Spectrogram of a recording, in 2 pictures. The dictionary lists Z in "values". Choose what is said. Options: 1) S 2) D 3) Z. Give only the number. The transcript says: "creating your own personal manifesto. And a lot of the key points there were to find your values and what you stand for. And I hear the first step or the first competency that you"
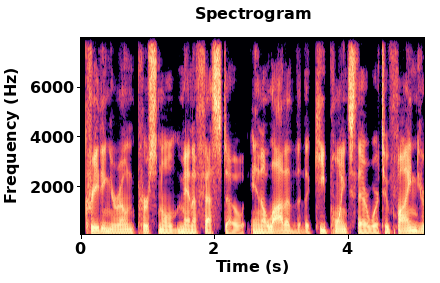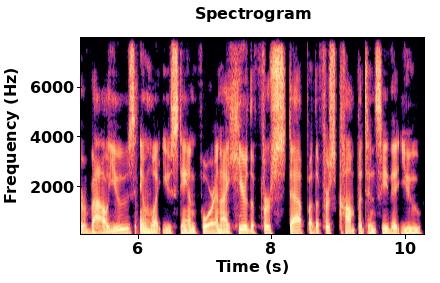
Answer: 3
